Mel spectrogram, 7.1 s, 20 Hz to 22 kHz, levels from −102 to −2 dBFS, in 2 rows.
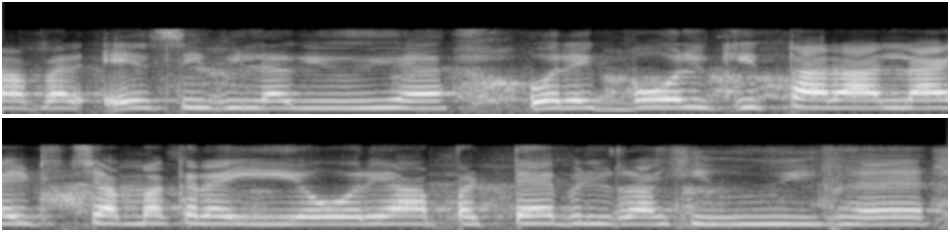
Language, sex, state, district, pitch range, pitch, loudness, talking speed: Hindi, female, Bihar, Saran, 255-275 Hz, 260 Hz, -18 LUFS, 200 wpm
